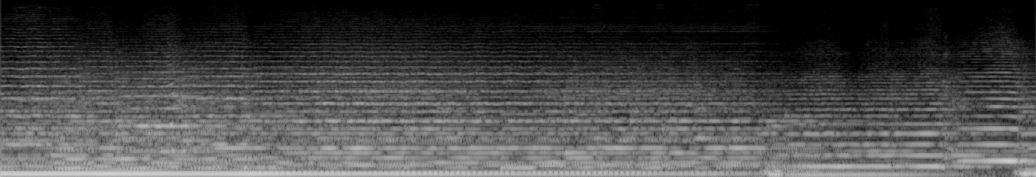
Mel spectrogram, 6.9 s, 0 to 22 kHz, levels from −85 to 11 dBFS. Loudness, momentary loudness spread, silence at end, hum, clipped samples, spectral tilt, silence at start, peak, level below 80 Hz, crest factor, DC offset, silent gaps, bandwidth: -16 LUFS; 9 LU; 0 s; none; under 0.1%; -8 dB/octave; 0 s; -2 dBFS; -20 dBFS; 12 dB; under 0.1%; none; 6.4 kHz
